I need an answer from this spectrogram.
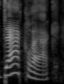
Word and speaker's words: DACLAC: Committee, affectionately known as DACLAC. Rhymes with AFLAC, but we're not insurance, okay?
